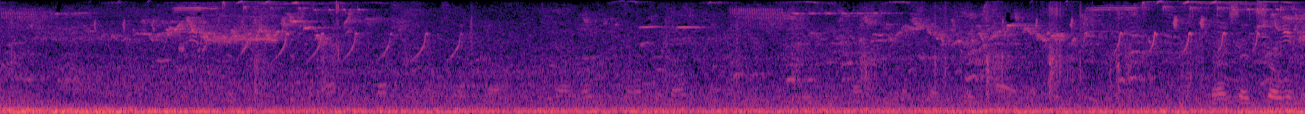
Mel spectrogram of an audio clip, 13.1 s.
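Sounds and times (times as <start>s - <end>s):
steady low rumble: 0.0s - 3.5s
birds chirping and whistling: 0.1s - 4.7s, 7.6s - 13.0s.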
